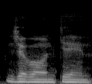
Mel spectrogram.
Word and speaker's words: Jevaughn Cain: I hope I pronounce it correctly. No? Jevaughn Cain? Jevaughn Cain.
